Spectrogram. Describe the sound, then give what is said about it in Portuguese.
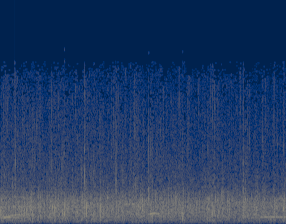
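An audience applauds for Jesus during a sermon, a steady, dense wash of many hands clapping at an even level for about three seconds, with faint voices mixed into the clapping. “A primeira substituição, dá um aplauso para Jesus.”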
